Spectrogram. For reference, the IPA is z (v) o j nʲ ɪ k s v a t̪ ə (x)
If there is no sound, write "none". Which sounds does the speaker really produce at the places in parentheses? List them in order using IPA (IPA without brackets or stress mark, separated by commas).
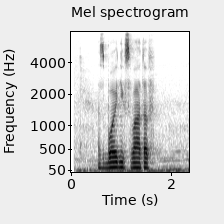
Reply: b, f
